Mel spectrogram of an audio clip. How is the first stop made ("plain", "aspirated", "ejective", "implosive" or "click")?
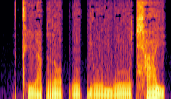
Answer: aspirated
